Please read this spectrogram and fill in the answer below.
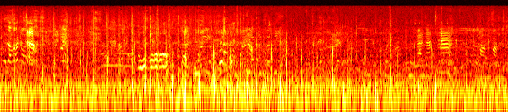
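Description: Soccer players shouting calls to one another across the pitch during play, in short bursts, with scattered knocks of kicks or footsteps over a steady low rumble.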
